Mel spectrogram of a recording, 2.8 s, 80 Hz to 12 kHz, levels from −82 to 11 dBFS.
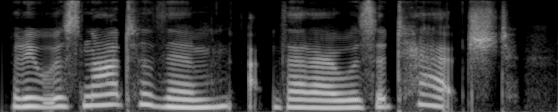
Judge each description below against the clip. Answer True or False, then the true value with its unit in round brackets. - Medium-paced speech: False (215 wpm)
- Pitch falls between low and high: False (250 Hz)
